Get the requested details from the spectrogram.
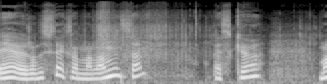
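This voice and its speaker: A woman's voice with ordinary pitch variation comes through with a dry, close sound and no echo. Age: 30s. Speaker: vlogger. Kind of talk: casual chat. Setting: outdoors. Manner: halting.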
